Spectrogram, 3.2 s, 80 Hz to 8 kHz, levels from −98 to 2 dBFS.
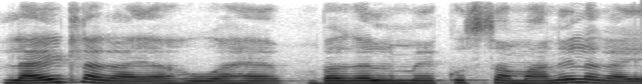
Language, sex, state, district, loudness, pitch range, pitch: Hindi, female, Jharkhand, Garhwa, -15 LUFS, 205-230 Hz, 220 Hz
